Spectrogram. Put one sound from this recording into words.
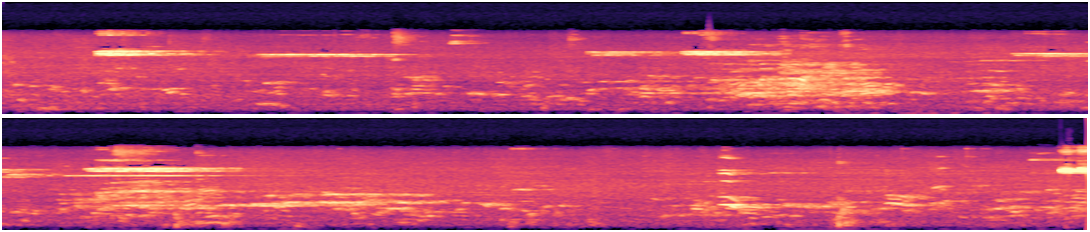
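Shoes squeak sharply on a mat.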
